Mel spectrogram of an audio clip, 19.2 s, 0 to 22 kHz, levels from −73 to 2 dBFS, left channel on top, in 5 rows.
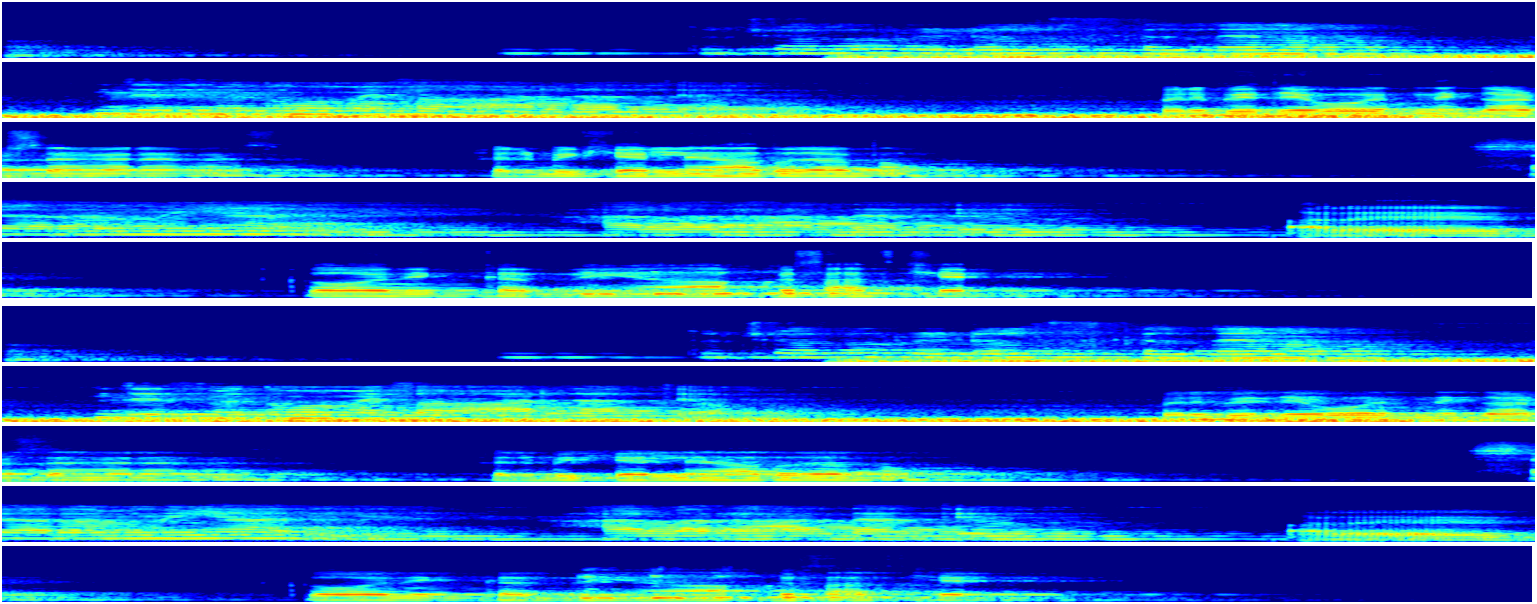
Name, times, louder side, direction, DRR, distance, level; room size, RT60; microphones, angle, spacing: voice 1, 1.7-3.3 4.1-5.7 11.3-12.6 12.9-14.1 16.8-16.9, right 1 dB, 35° right, 2 dB, 7.5 m, -30 dB
sound 1, 2.1-7.3, equal, 5° right, 4.3 m, -26 dB
voice 2, 4.1-4.6 6.7-8.3 8.9-10.0 14.7-15.3 16.1-17.7, left 1 dB, 70° left, 5 dB, 2.5 m, -26 dB
26.5 x 22.0 x 9.3 m, 1.0 s
head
